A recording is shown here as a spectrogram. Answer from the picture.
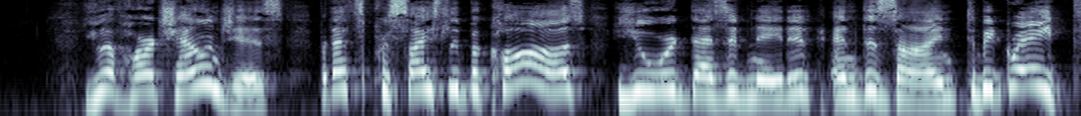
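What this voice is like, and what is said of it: Usual voice. Nothing is said of it.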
